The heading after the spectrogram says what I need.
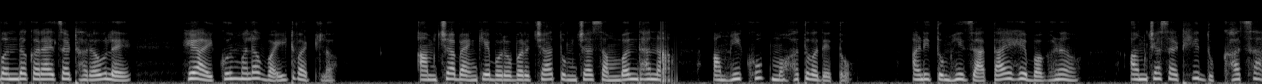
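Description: Between 6.61 and 6.79 s the speech breaks up with packet loss on an ADPCM call: about 90 ms of audio goes missing in short holes spread over roughly 160 ms, none longer than 20 ms, which points to around ten lost packets. Each gap is hard-edged silence, and because the decoder's predictor and step size drift from the sender's, the speech resumes slightly distorted before resettling. The surrounding wideband sound is consistent with full-rate G.722.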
